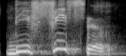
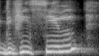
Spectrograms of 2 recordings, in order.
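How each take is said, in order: First: The stress is on the middle syllable. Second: The stress is on the last syllable. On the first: The speaker calls it right. "There is an accent on the fee" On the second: The speaker calls it wrong. "would be difícil because it ends with an L"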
